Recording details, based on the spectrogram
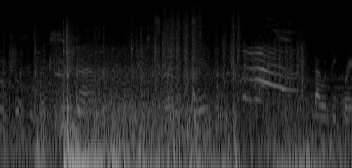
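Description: Gunfire in the game Delta Force bursts in rapid volleys, a heavy close shot followed by scattered rattling fire and whizzing sounds, with a voice talking over it.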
